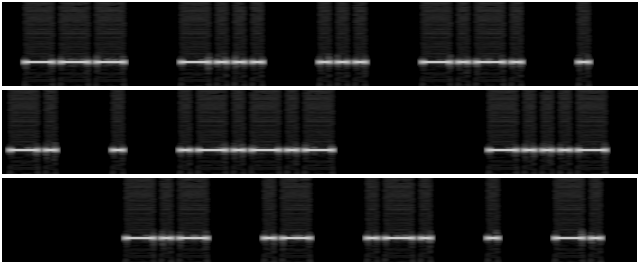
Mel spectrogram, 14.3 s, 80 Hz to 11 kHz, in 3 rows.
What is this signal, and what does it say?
Morse code, heard as a keyed tone, about 18 wpm, spaced as for 12 wpm, 1000 Hz. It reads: OBSCENE. <BT> KAREN
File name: qotdfiles / 12wpm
